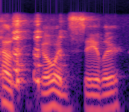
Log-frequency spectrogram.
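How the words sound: It is said in a seductive way.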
